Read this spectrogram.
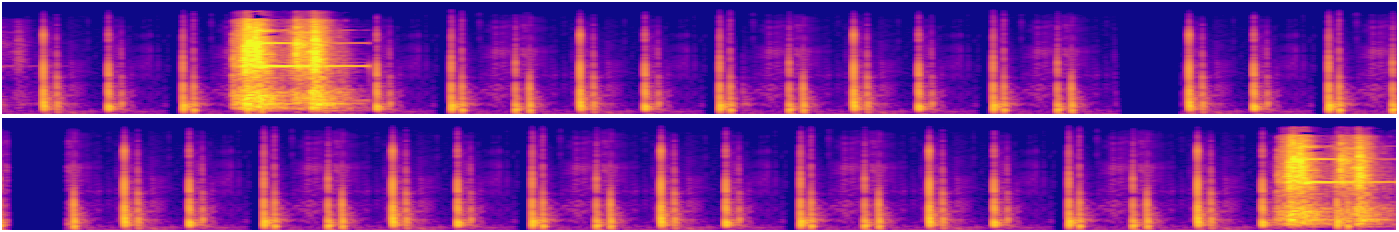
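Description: Quick game footsteps tap steadily.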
